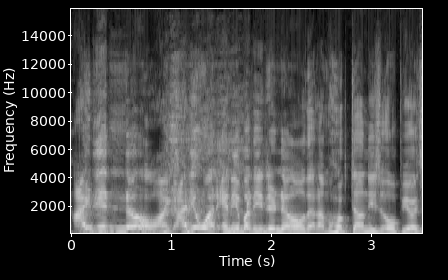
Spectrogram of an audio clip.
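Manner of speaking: squeaky, loud mock protest; comically high self-excusing wail; high-pitched defensive protest. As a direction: plead ignorance in a high, loud voice. Retold panicked self-defence to doctor.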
